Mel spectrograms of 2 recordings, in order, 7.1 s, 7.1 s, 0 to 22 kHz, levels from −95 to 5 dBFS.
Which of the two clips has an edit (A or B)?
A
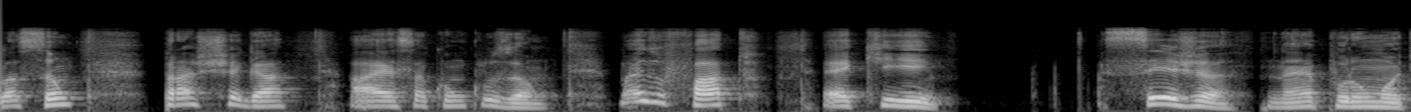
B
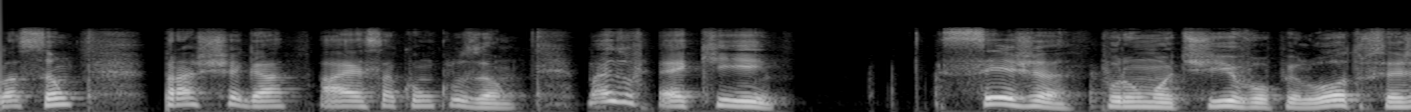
B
